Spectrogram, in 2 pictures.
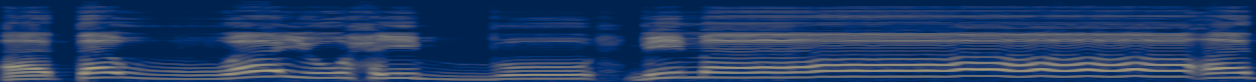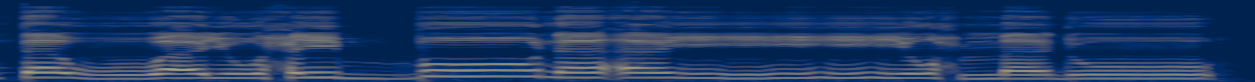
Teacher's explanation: Tak ada pula tanwin. Jadi sini tak ada dengung. Dia masuk saja. Waw tu masuk saja dalam waw kedua tanpa boleh dipanjangkan.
